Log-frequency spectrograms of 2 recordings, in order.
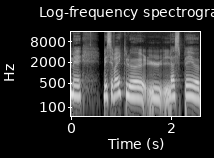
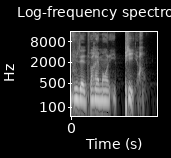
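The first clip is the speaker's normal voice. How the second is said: put-on disdainful, scornful tone, lower pitch; 3 semitones lower, 5 dB quieter than usual. Retelling what a person they had to take to the station said, mimicking a disdainful remark. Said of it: "qui nous a regardé avec dédain".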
